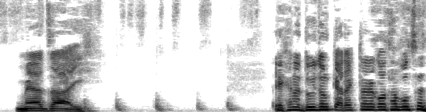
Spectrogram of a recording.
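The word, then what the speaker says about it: Magi: দা মেজাই উচ্চারণ কিন্তু এটা মেজাই নট ম্যাগি ঠিক আছে এটার উচ্চারণ কি মেজাই এখানে দুইজন ক্যারেক্টারের কথা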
